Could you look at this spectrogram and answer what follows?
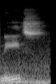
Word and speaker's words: Nice: I think it's pronounced knees. If that is India, we would have pronounced it as nice.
